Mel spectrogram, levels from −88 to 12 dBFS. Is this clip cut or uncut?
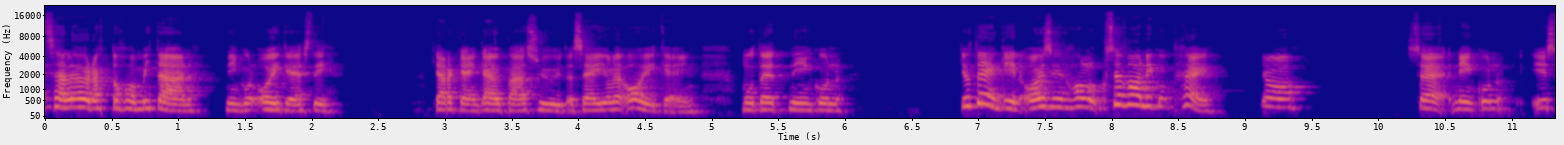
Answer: cut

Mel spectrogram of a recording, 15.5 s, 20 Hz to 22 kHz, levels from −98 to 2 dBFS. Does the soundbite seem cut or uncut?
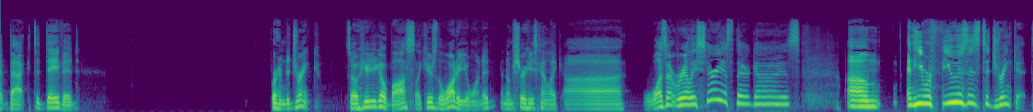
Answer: uncut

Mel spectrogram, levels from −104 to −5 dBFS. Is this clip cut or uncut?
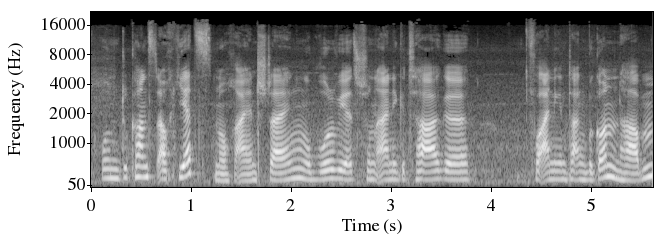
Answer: cut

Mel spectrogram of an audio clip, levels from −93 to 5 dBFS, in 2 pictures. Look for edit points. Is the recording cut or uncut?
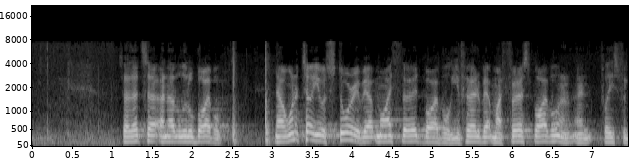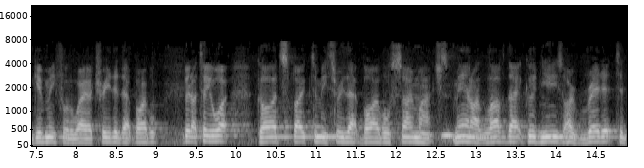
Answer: cut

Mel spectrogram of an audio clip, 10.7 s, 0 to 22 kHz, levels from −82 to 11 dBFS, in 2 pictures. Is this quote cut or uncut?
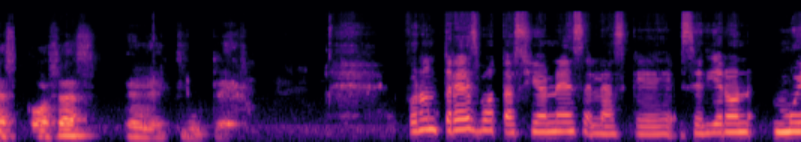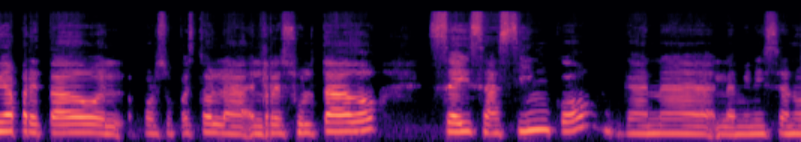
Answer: cut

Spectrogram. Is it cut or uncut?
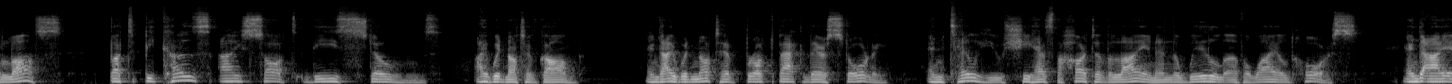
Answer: cut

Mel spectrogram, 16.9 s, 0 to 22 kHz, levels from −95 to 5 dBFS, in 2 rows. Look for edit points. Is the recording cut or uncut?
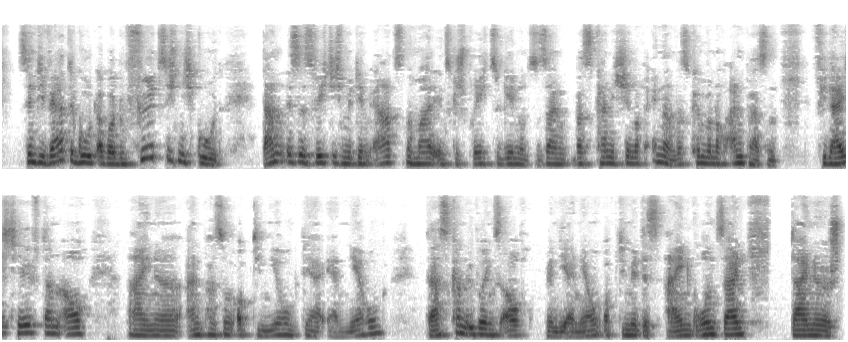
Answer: uncut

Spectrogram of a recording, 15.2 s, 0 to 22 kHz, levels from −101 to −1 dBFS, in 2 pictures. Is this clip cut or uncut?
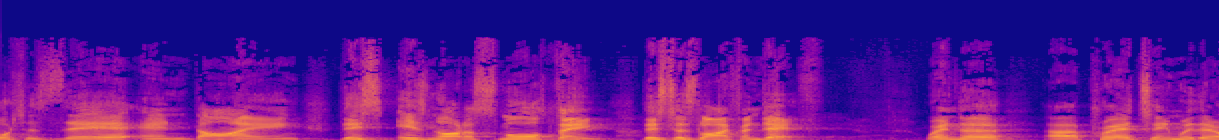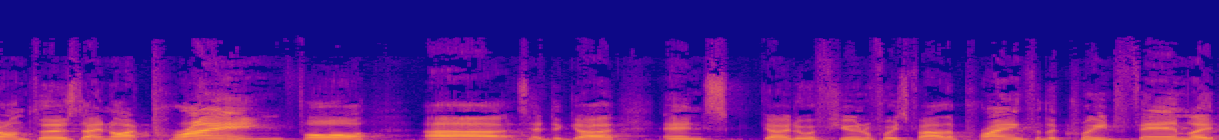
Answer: cut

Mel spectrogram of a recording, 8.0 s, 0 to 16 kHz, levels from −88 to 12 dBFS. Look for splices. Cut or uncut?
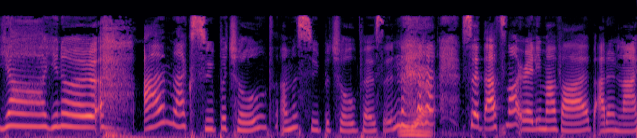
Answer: uncut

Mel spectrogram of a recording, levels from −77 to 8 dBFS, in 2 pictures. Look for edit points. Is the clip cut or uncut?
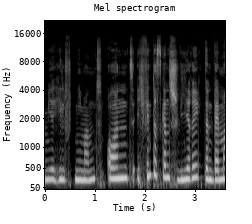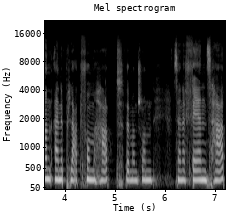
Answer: cut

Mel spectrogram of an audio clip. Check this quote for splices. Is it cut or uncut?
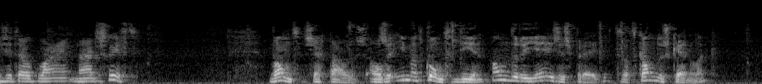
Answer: uncut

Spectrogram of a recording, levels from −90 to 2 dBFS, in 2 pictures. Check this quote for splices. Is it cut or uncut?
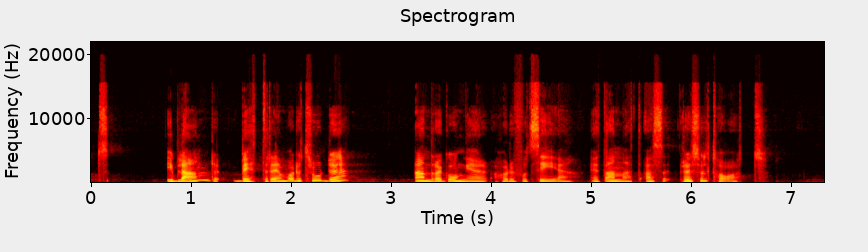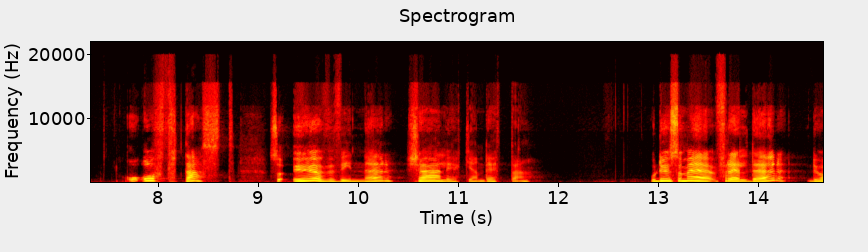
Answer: cut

